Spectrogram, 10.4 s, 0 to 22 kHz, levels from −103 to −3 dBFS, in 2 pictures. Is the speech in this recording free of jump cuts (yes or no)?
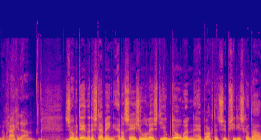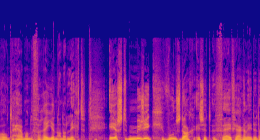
yes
